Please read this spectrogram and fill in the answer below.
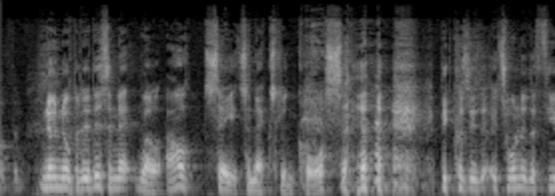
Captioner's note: laughs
